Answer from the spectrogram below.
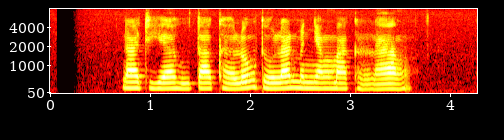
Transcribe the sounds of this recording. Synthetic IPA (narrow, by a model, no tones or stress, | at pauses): nad̥i̤jaɦut̪aɡ̥a̤lʊŋd̪̥o̤lanməɲaŋmaɡ̥ə̤laŋ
